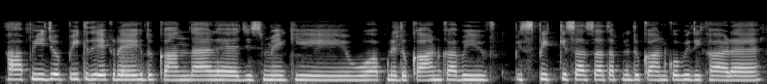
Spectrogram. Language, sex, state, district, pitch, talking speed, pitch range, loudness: Hindi, female, Bihar, Araria, 215 Hz, 210 wpm, 205-225 Hz, -13 LUFS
